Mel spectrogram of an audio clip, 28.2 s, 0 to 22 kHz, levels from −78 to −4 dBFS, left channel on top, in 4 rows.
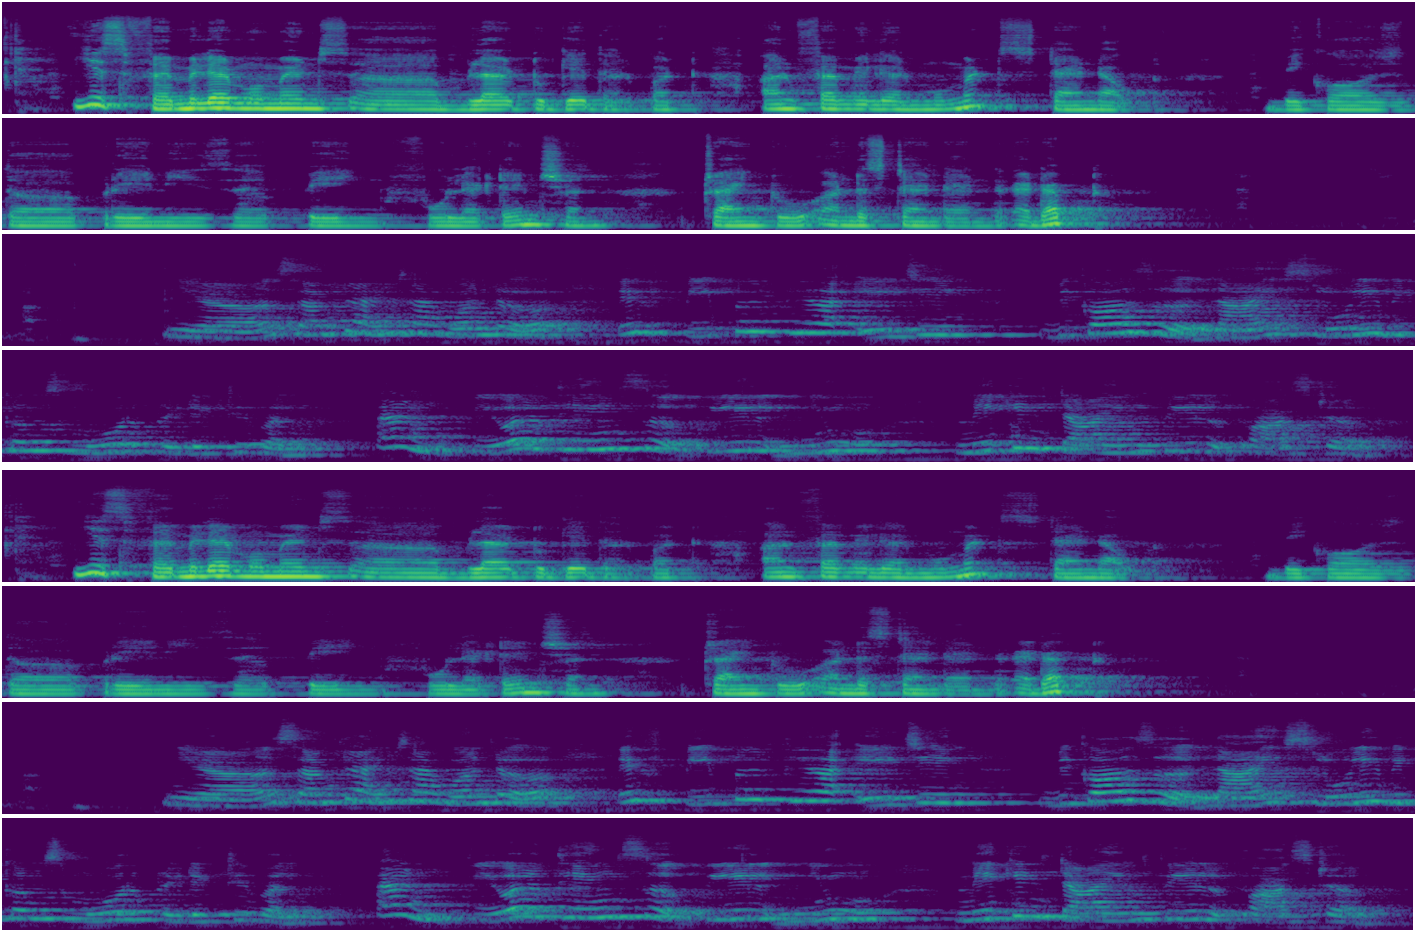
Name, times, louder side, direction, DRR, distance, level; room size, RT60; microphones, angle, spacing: voice 1, 0.0-5.7 6.3-10.1 10.6-12.5, left 2 dB, 65° left, 10 dB, 1.2 m, -27 dB
voice 2, 14.9-22.8 23.1-28.1, right 1 dB, 35° right, 1 dB, 4.1 m, -40 dB
25.0 x 15.0 x 8.0 m, 0.99 s
head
